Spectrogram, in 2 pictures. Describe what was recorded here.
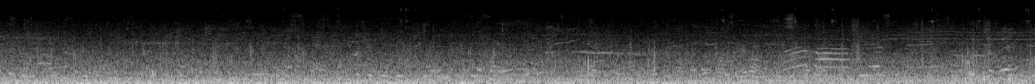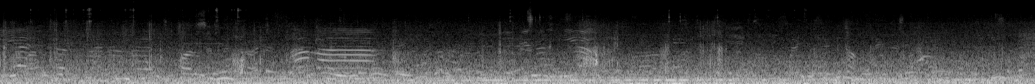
geodetic reference point during the thai market where the thai community sells thai food on saturday and sunday afternoons, the city, the country & me: august 18, 2013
